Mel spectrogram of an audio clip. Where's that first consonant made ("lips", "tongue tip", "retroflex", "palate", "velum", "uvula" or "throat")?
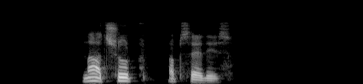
tongue tip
